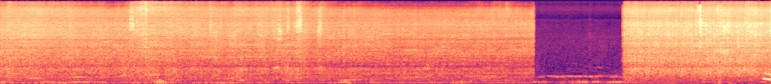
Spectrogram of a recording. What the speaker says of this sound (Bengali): দিয়ে দিচ্ছি গুলে রাখা মশলাটা। এটা অনবরত নাড়তে হবে, নাহলে নিচে লেগে যাওয়ার ভয় থাকে।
